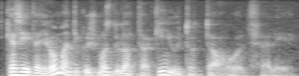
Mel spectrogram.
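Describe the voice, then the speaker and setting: Lively, gravelly male audiobook reader. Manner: lively, voicing characters' lines higher and louder. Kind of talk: literary audiobook reading. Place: home.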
